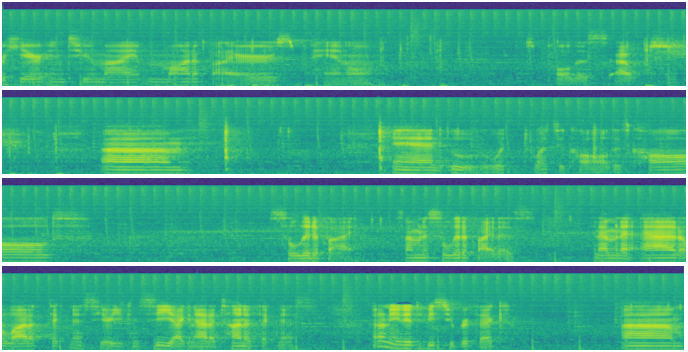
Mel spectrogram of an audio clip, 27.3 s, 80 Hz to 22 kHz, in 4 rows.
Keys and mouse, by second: 0.4 click, 1.1 click, 1.1 middle click, 1.1 click, 1.2 middle click, 1.7 click, 1.7 n, 2.2 t, 4.7-12.3 drag, 18.6-20.5 drag, 26.3-27.3 drag.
